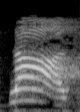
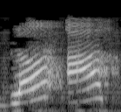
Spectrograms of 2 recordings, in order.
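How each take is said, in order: First: Said in the usual way. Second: "Blast" sounded out bla-as-t; teacher's segmented "Blast"; split into three parts. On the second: Shown as a demonstration. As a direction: break "Blast" into three beats, t on its own. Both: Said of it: "Three syllable".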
